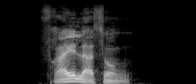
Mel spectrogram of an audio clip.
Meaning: 1. release, manumission 2. emancipation
- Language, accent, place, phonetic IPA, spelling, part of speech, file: German, Germany, Berlin, [ˈfʁaɪ̯ˌlasʊŋ], Freilassung, noun, De-Freilassung.ogg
